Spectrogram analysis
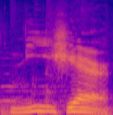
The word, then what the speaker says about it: Niger: african country of niger that's niger be very careful of your pronunciation of that especially if you're planning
